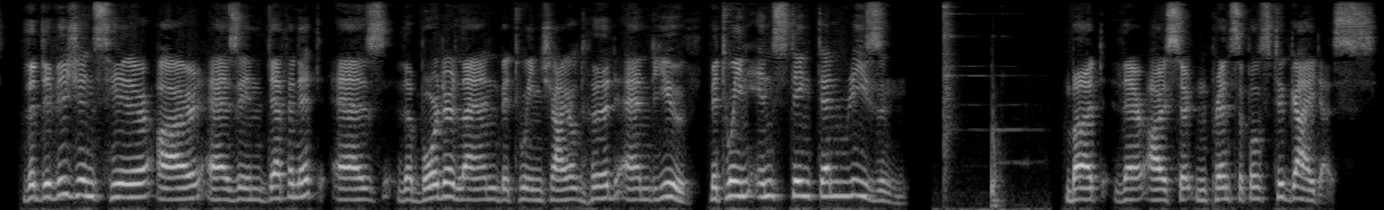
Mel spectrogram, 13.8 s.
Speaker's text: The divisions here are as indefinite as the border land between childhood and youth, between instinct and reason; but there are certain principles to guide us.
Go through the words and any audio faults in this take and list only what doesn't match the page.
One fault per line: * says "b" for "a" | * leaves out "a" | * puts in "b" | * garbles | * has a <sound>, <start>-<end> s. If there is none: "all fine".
* has a thud, 9.3-10.5 s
